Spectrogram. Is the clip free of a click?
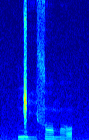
no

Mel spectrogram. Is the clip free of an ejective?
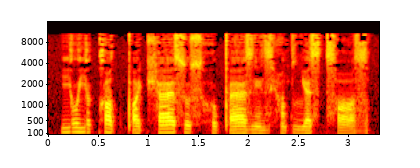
no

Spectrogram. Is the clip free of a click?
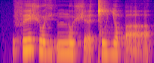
no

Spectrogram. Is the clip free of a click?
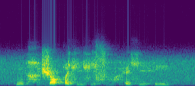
yes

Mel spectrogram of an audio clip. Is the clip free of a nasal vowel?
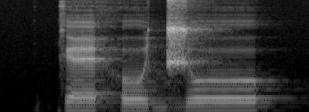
yes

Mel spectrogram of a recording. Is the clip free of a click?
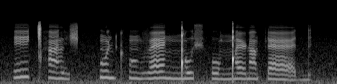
no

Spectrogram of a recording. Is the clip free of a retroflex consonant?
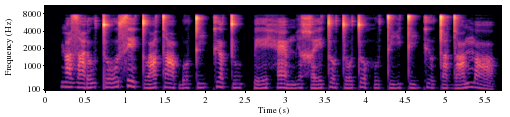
no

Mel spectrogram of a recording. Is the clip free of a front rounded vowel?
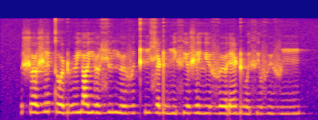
no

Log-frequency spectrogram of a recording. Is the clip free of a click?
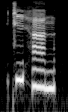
yes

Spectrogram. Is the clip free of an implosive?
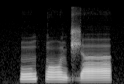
yes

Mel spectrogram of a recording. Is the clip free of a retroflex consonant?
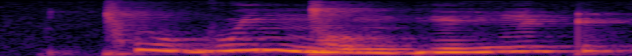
no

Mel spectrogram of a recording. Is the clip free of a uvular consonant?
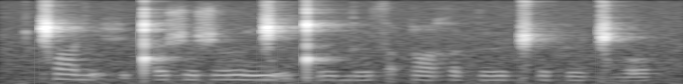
no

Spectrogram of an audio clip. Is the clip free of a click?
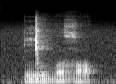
no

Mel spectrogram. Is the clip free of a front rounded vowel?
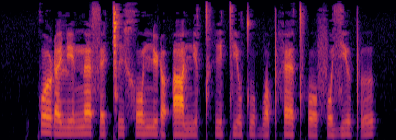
yes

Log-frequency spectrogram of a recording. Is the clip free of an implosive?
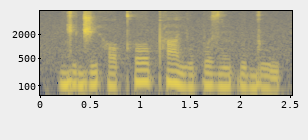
yes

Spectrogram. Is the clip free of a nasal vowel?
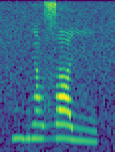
no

